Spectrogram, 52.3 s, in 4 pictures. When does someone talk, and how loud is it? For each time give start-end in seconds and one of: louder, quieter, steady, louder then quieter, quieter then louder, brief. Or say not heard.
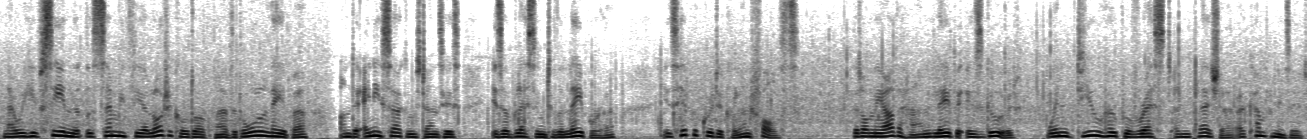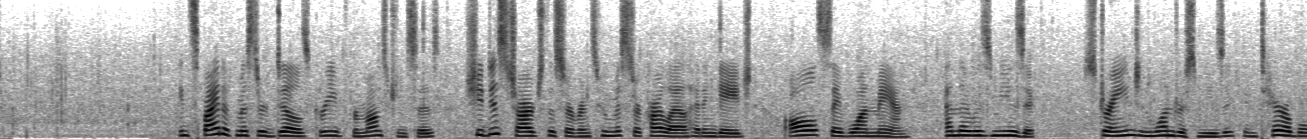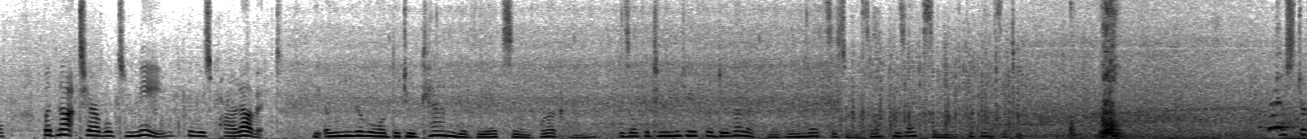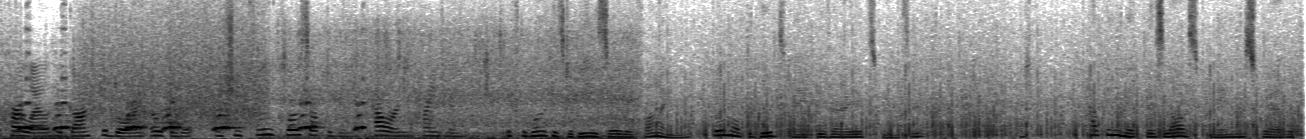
0.1-13.1 steady
14.9-36.5 steady
39.0-48.5 steady
49.4-52.2 brief.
